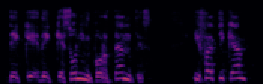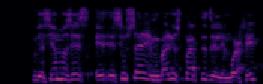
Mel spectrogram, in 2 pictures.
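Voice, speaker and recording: A man with a Mexican Spanish accent explaining an exam-prep lesson in a casual, chatty way, checking often that the student follows. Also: sits high. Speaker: teacher.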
